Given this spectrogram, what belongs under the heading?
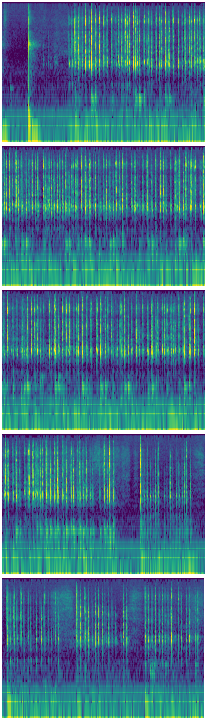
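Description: Steady, fast typing on a slim low-profile mechanical keyboard, dense close-up key clicks running continuously with a brief pause near the end, no voices.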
